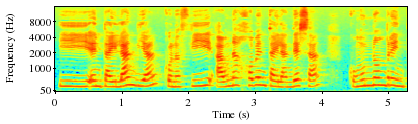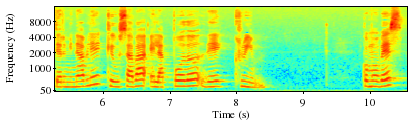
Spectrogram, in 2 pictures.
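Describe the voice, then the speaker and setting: A woman teaching Spanish pronunciation in a podcast lesson, speaking slowly with careful, clear pronunciation. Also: a little high, dark tone.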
